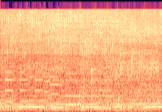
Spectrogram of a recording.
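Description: Chicken pieces for a zinger burger deep fry in a pan with a loud, continuous crackling sizzle. Dense popping of hot oil goes on throughout, close and without talk.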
